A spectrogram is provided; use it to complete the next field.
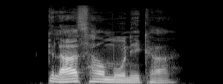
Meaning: glass harmonica
- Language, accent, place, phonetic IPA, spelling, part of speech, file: German, Germany, Berlin, [ˈɡlaːshaʁˌmoːnika], Glasharmonika, noun, De-Glasharmonika.ogg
